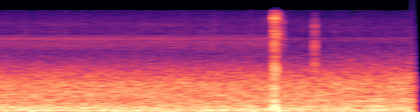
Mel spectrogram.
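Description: Steady low outdoor rumble, with a sharp click about one and a half seconds in and a fainter one just after.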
